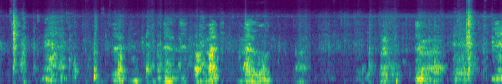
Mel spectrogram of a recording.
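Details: Pigs feeding in their pen, a piggery at feeding time; rough, broadband grunts and snorts come in irregular bursts amid chewing and clattering, with a voice-like murmur in the background.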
